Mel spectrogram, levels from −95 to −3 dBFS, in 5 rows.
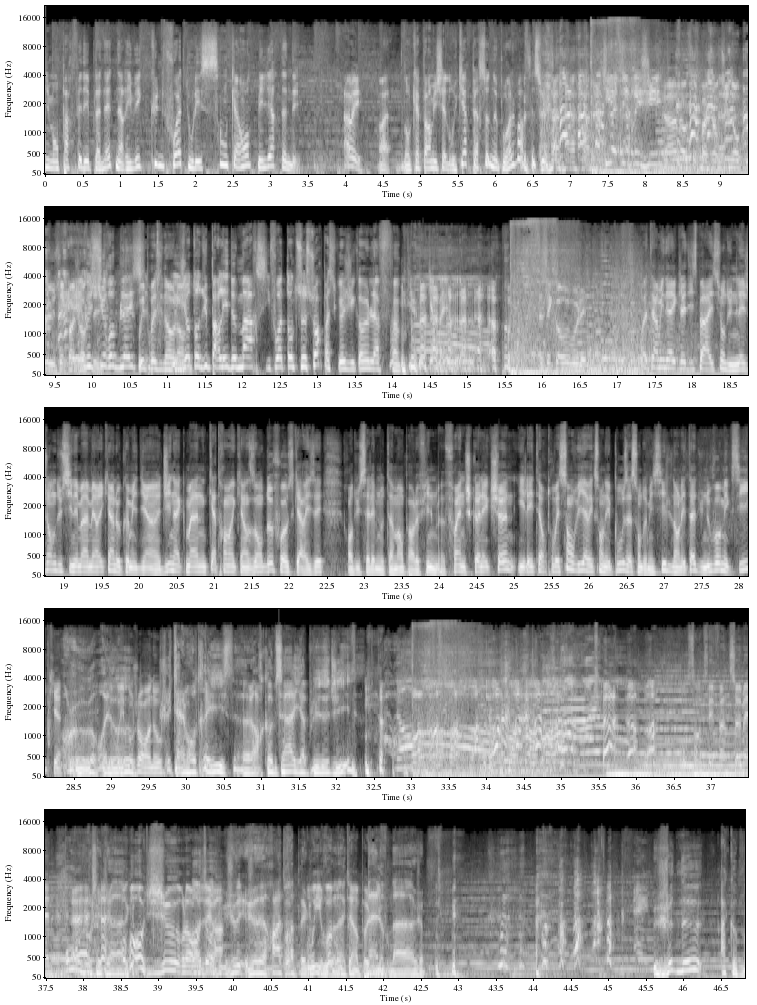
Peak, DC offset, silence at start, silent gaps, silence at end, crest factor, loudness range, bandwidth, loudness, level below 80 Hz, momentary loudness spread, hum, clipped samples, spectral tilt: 0 dBFS; under 0.1%; 0 s; none; 0 s; 12 dB; 3 LU; 15.5 kHz; -13 LUFS; -28 dBFS; 5 LU; none; under 0.1%; -4.5 dB/octave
